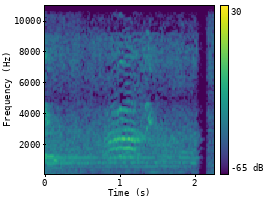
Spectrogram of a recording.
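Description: A short animal cry that rises and then falls in pitch, about a second in, with a few brief high chirps around it. A steady hum with several tones stops just after the start.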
